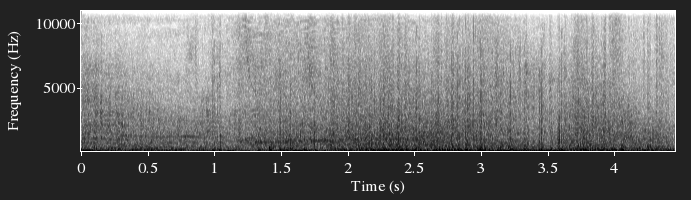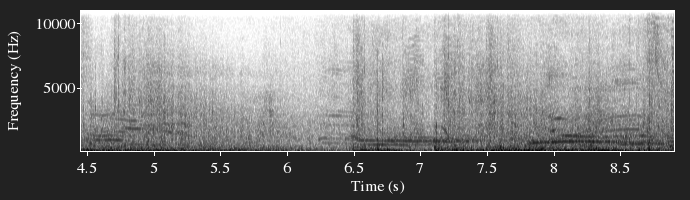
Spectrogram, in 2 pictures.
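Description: An artillery battery fires in the Ultimate General: Civil War video game, a dense rolling rumble of booms and crackling volleys that continues throughout with a brief dip near the end.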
